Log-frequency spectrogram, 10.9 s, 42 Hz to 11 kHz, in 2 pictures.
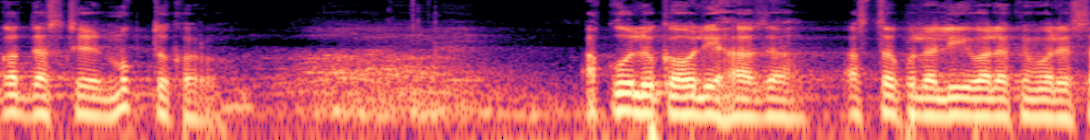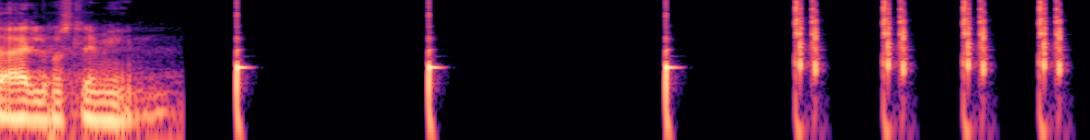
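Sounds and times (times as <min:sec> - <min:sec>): double clicks: 0:09.5 - 0:10.9.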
